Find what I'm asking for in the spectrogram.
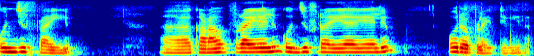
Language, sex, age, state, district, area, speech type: Malayalam, female, 30-45, Kerala, Thiruvananthapuram, rural, spontaneous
